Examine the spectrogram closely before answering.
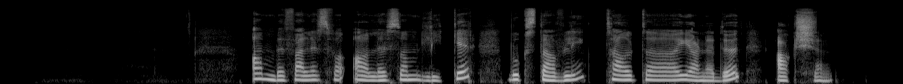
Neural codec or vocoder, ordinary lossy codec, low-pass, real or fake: none; AAC, 64 kbps; 14.4 kHz; real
